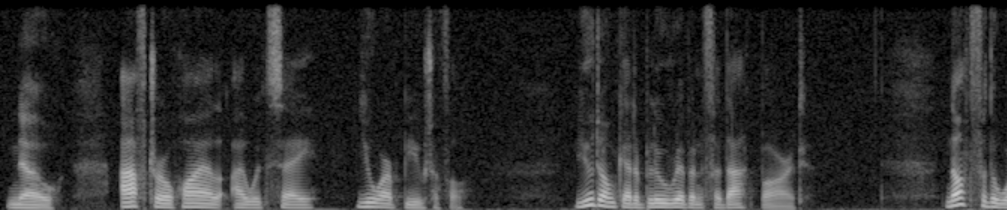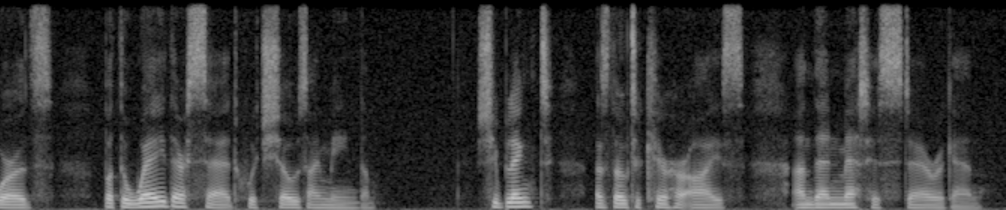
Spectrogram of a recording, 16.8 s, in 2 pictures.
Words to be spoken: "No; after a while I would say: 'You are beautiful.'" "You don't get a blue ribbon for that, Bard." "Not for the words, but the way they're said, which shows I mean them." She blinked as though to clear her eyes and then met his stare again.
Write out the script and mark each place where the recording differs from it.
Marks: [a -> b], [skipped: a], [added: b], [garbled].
"No; after a while I would say: 'You are beautiful.'" "You don't get a blue ribbon for that, Bard." "Not for the words, but the way they're said, which shows I mean them." She blinked as though to clear her eyes and then met his stare again.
